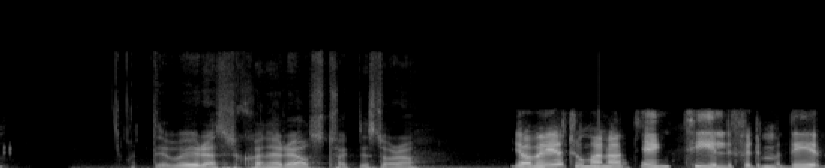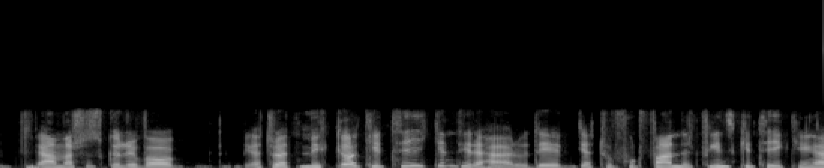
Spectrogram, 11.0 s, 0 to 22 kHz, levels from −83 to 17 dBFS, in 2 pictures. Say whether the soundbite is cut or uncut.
uncut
